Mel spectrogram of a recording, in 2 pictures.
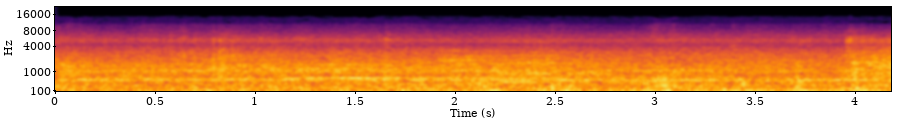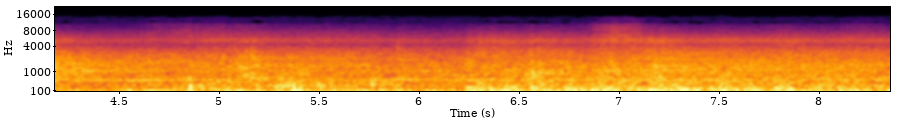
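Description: Ice hockey rink game sound: a steady rumbling noise of skating with a few sharp clicks, growing heavier from about five seconds in as players come in toward the net.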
